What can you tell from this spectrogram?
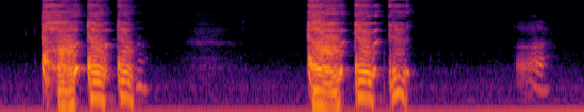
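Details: Two bouts of three harsh, loud, voiced, barking coughs each, then a short breath, from a female in the morning; barking cough.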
